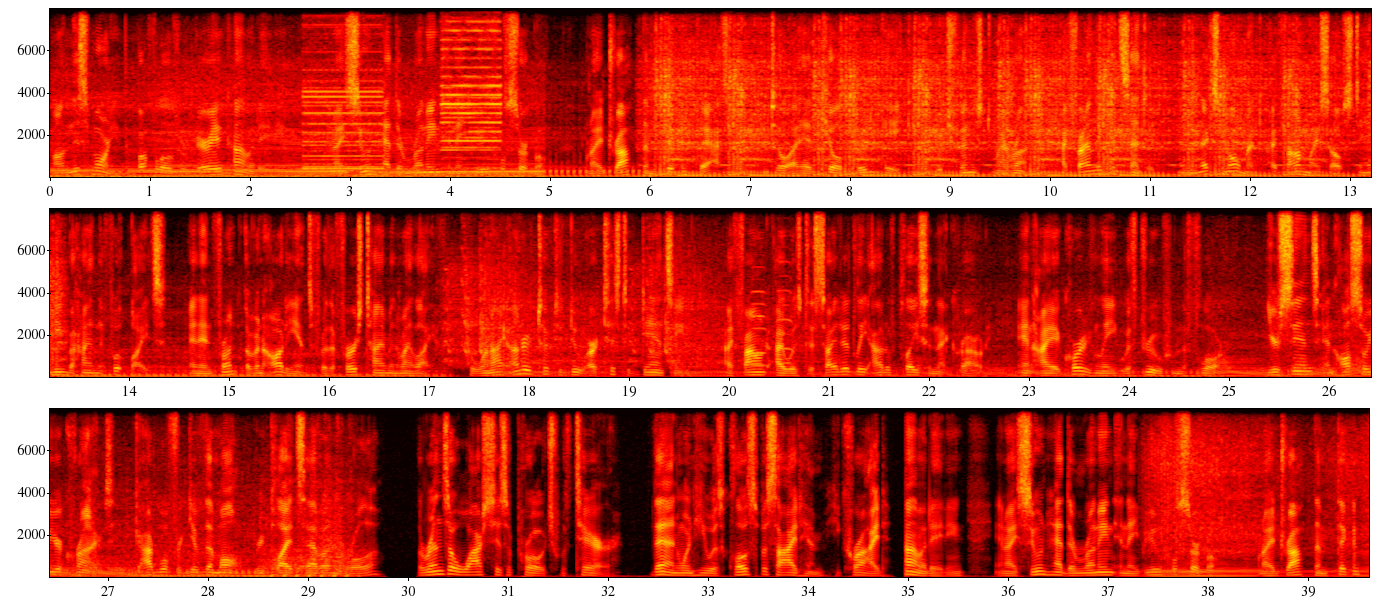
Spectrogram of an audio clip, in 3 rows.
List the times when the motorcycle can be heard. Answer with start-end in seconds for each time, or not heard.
0.0-29.6, 37.3-39.5.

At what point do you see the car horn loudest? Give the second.
3 s.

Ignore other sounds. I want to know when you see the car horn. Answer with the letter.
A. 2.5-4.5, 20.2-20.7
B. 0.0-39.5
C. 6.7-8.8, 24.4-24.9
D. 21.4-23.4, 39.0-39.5
A.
